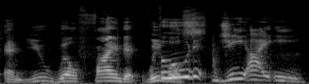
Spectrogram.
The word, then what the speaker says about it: Foodgie: Food G-I-E. That's Food, how it's spelled. Foodgie.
